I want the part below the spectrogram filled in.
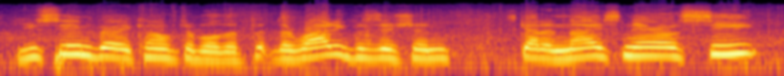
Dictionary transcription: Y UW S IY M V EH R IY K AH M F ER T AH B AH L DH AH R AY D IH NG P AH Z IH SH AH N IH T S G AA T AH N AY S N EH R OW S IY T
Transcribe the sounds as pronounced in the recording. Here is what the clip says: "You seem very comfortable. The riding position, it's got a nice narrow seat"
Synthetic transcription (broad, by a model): Y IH S IY M V EH R IY K AH M F T AH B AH L DH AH R AY D IH NG P AH Z IH SH AH N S G AA T AH N AY S N EH R OW S IY T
